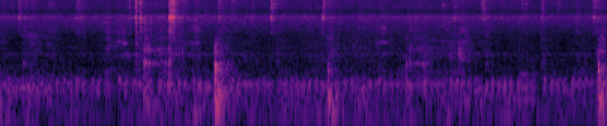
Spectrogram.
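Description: Rolling pin working dough on a wooden chakla (rolling board): faint rolling and rubbing, with a few light knocks and clicks, the sharpest about two seconds in.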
